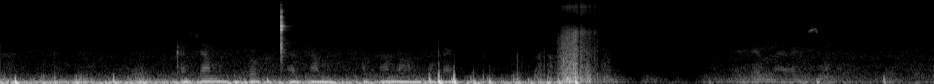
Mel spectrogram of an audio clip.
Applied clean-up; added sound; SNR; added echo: none; Chink, clink; 11 dB; none.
